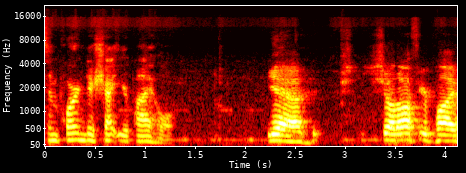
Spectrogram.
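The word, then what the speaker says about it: Pi-hole: me yeah if you guys haven't looked into pie hole and that's how it's spelled p i h o l e pie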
